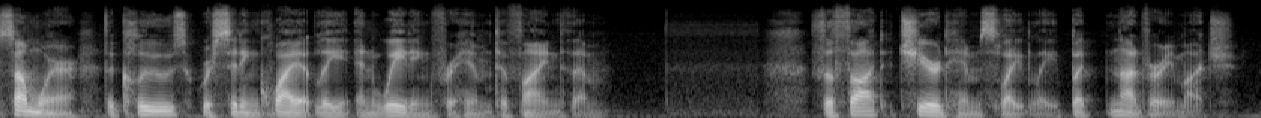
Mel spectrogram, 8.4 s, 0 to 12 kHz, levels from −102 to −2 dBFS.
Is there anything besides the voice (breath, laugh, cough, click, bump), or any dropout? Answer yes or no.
no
